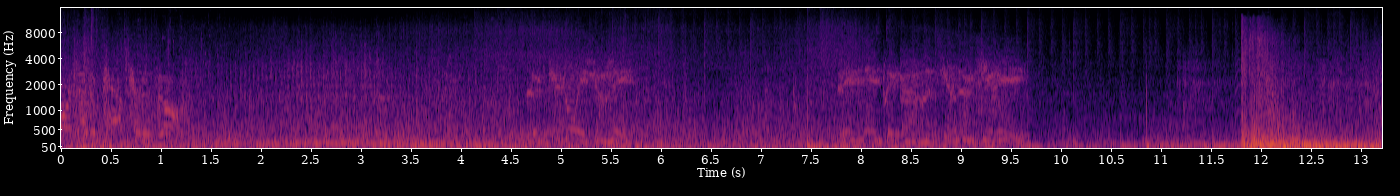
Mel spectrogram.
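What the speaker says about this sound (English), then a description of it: "So artillery on us." Artillery fire in War Thunder, dense rumbling blasts and rattling bursts across the whole stretch, with a sharp, loud impact close to the end.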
